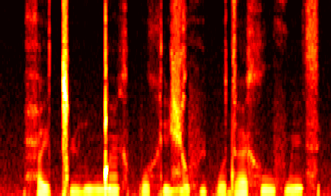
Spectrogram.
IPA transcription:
ħ e ǀ y ʎ ŋ͡ǃ æ̃ x p o x ɾ i ʑ o f y p o d æ x u f w ẽ s

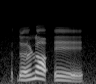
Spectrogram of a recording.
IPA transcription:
ɗ œ ɳ ɑ ʔ e

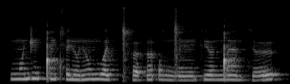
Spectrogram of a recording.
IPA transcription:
ŋʷ ẽ d͡ʒ ẽ ǃ ẽ cʰ ɛ ɾʲ õ ɾʲ õː ŋʷ a lʲ ǀʰ œ ʔ œ̃ ʔ ɔ ŋ͡ǀ ẽː kʲ œː ŋ͡ǃ ɛ̃ː b t͡s ø

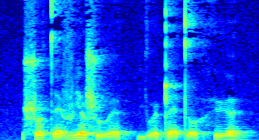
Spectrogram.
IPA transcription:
ʂ o˧ t̪ ɛ˨˩ v i˧ ə̯ ʂ u˨˩ ə̯ | j u˨˩˦ ə̯ ʈ ɛ˨˩ t̪ o˨˩ h ɨ˧ ə̯

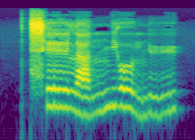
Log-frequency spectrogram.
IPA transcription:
t͡sʰ e˥ ɪ̯ l a˧˥ n n̪ j o˥˩ ʊ̯ n̪ y˧˥

